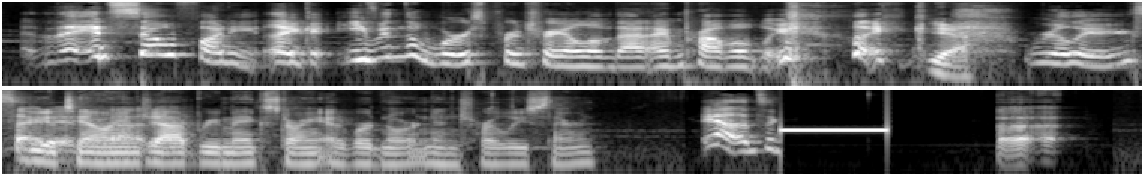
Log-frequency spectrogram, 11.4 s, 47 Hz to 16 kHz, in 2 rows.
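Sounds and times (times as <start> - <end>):
speech: 0.2 - 9.6, 10.7 - 11.0
short guttural burp: 10.6 - 11.2.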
